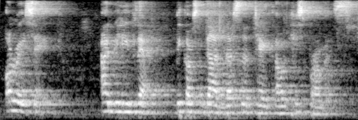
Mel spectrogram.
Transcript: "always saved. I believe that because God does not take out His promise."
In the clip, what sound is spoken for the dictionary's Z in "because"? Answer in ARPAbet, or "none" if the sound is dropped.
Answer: S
